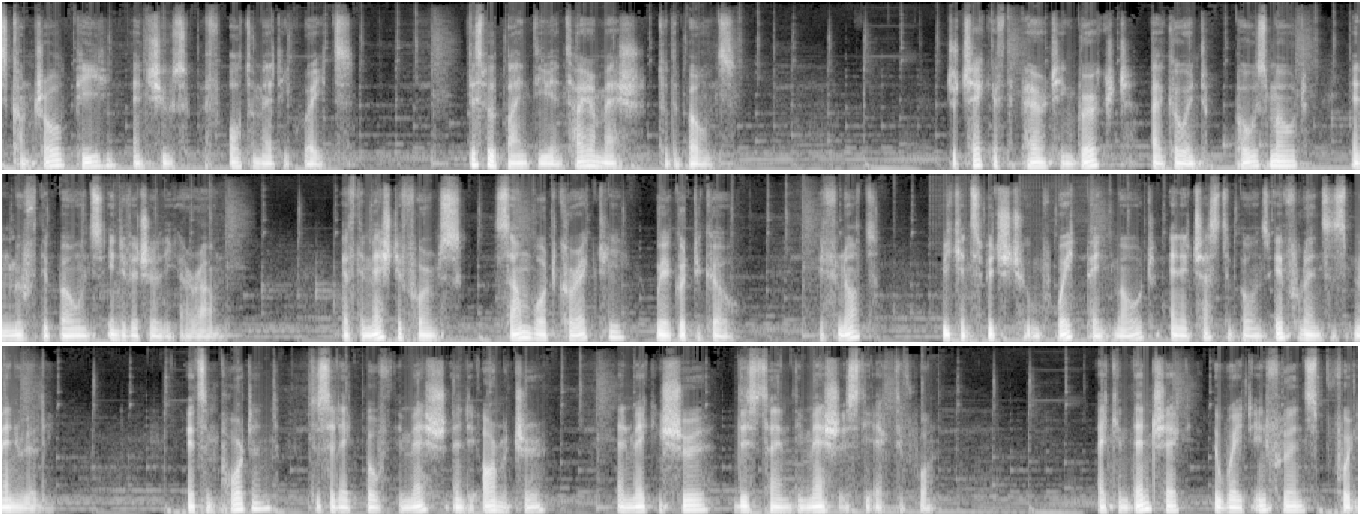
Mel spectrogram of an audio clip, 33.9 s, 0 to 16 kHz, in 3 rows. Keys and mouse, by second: 0.4 ctrl+p, 8.9 click, 9.9 Tab, 10.3 Tab, 11.8 click, 12.8 click, 13.3 g, 14.5 click, 15.0 g, 15.9 click, 16.7 g, 17.4 middle click, 18.0 click, 18.2 g, 19.0 middle click, 19.3 click, 19.5 g, 20.2 click, 22.4 typing, 23.9 Tab, 24.4 ctrl+Tab, 25.7 click, 26.6 click, 27.1 shift+click, 31.4-32.8 drag.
